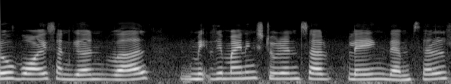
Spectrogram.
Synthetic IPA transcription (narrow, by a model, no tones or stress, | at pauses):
uːbɔɪsɛ̃nɖɡənʋəl | mɾimãɪ̃nɖɪ̃ŋsʈuːɖə̃nʈsaːɾpleɪ̃ŋd̪ɛ̃msɛls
